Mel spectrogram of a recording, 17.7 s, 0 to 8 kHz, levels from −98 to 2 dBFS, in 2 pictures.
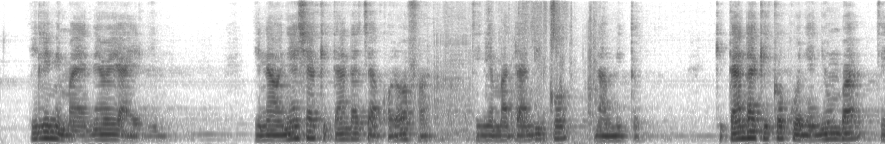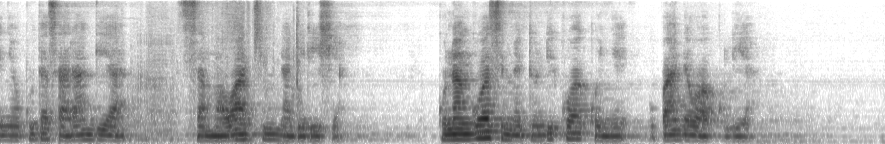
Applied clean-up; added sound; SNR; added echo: neural separator model SepFormer DNS4.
